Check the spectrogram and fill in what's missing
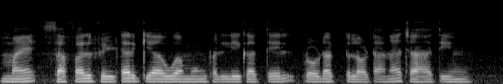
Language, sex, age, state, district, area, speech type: Urdu, male, 60+, Maharashtra, Nashik, urban, read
